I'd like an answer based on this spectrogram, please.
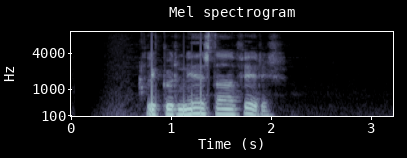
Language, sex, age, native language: Icelandic, male, 20-29, Icelandic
